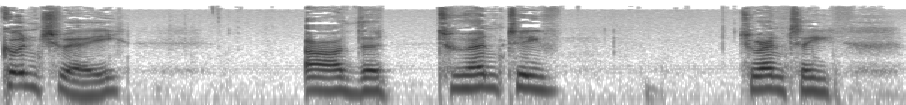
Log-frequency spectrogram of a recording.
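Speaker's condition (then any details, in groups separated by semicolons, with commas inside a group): Down syndrome; child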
